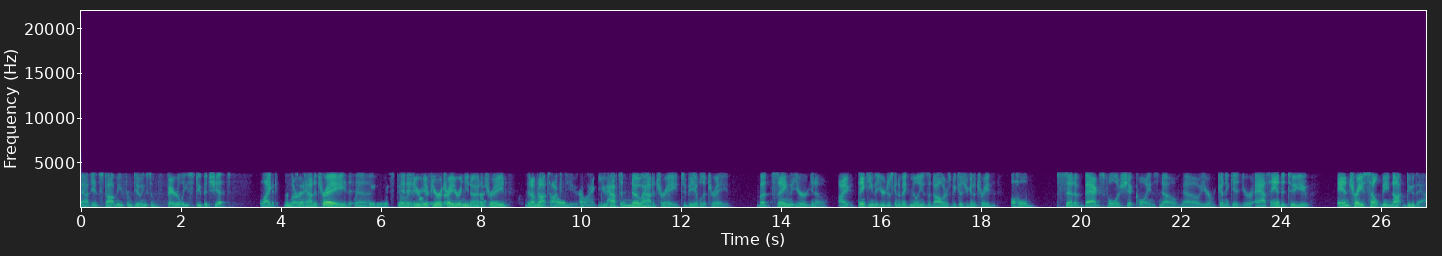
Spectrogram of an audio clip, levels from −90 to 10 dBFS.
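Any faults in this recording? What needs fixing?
A faint delayed double of the speech trails it from 0.33 to 1.72 s and again briefly at 3.0 s, arriving about 258 ms late and sitting far below the direct sound. From 6.53 to 8.31 s a much louder copy follows only 120 ms behind, nearly as strong as the speech itself. This is echo leak: the far end is likely playing the call on a loudspeaker, and its echo canceller is letting part of the microphone pickup return down the line. Prevention: give the far end a better-tuned echo canceller, or have that side use a headset.

Between 3.89 and 6.14 s the talker's level sinks and drops out in pieces for roughly one and a half seconds in total, at worst by about 30 dB. At 6.68 to 7.02 s there is a brief dip of about 10 dB. From 7.6 to 10.92 s the speech is heavily gated, down by about 40 dB across roughly two seconds. This is speech suppressed in double talk. 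With both sides talking at once, the echo canceller likely could not tell this talker from the loudspeaker echo and attenuated everything. Prevention: use a canceller with reliable double-talk detection, so that it holds back less gain when both sides speak. The G.711 mu-law path through the call stays band-limited at 4 kHz.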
